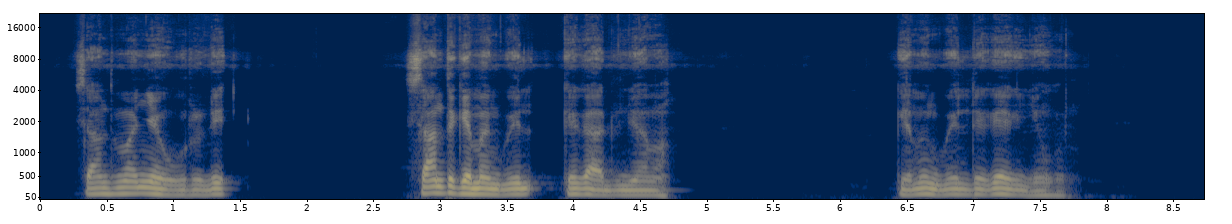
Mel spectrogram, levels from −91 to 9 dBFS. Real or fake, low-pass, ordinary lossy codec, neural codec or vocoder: real; none; none; none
